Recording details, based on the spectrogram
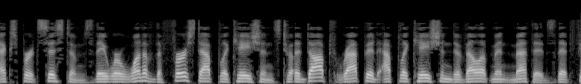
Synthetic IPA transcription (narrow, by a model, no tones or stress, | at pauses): ɛkspə˞tsɪstɨ̃mzðeɪwə˞wʌ̃ñʌvðɨfɜ˞stæplɨkʰeɪʃɨ̃nz̥tʰɨɨdɑp̚t̚ʰɹæpɨɾæ̰plɨkʰeɪʃɨ̃ndɨvɛlˠəp̚mɨ̃nmɛθɨdzðɨtf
